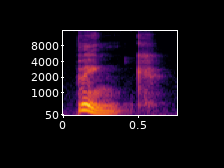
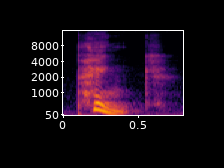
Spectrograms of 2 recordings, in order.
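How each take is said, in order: First: The first sound is weak and voiced, like b. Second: The first sound is a strong, breathy p. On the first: The speaker calls it wrong. "If I say it with less breath, it sounds like this" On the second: The speaker calls it right. "Now listen when I say it with more breath"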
